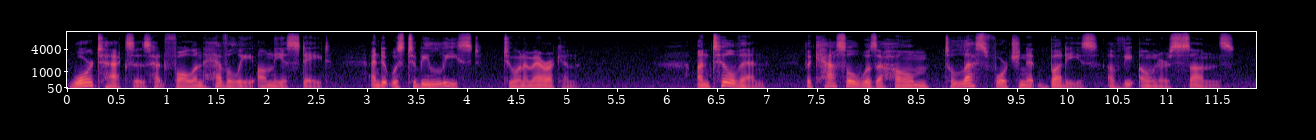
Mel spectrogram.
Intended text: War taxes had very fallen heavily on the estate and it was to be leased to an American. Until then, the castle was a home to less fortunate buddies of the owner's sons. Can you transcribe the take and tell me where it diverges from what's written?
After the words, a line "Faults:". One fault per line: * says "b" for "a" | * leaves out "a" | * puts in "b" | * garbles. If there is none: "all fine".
War taxes had fallen heavily on the estate and it was to be leased to an American. Until then, the castle was a home to less fortunate buddies of the owner's sons.
Faults:
* leaves out "very"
